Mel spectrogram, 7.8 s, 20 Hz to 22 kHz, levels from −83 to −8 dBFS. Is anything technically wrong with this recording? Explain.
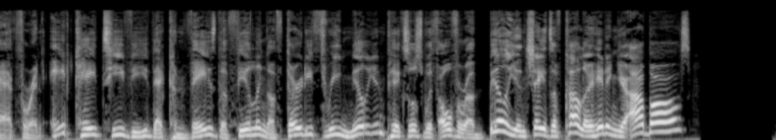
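Yes. One channel drops out at 0.56–0.62 s, right after "for an", and again at 3.63–3.80 s, just before "pixels with over a". Each time the speech abruptly dips by about 6 dB and then returns. That level drop is likely one stereo channel going silent before the mono sum.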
